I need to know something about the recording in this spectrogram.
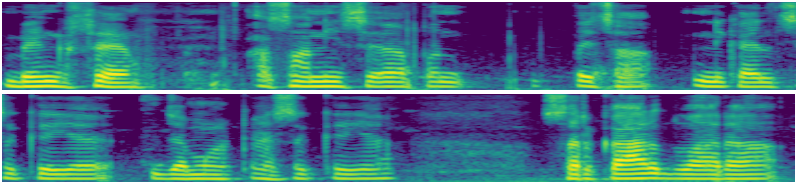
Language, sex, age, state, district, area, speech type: Maithili, male, 45-60, Bihar, Araria, rural, spontaneous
